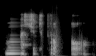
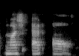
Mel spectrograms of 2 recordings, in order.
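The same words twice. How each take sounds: First: The words run together with linked sounds. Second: The words are said separately without linking. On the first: "He tends to link all the words together" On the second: "instead of"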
